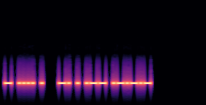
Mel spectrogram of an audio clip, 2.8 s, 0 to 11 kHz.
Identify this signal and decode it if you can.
Morse code, heard as a keyed tone, about 40 wpm, 700 Hz. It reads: THE NEW.
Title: Sentences from Top 1300 Words 40wpm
